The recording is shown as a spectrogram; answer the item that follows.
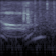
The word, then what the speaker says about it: Å: Okay, now we're moving on.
